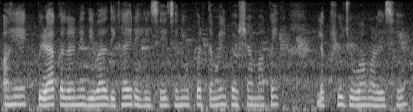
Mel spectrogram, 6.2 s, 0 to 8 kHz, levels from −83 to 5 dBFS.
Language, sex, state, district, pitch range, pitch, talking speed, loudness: Gujarati, female, Gujarat, Valsad, 185-205 Hz, 195 Hz, 175 wpm, -18 LUFS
